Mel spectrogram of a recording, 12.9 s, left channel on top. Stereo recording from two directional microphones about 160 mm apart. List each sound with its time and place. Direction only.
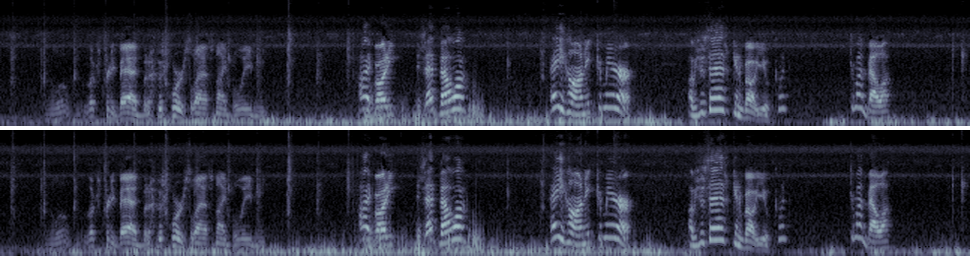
1.1 s speech: 25° right (ahead or behind)
4.7 s speech: 25° right (ahead or behind)
7.3 s speech: 25° right (ahead or behind)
